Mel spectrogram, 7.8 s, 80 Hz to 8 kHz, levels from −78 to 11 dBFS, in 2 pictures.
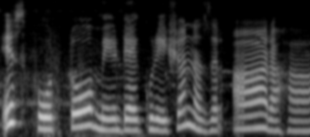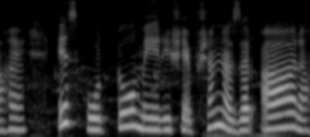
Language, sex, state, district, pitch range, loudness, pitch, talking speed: Hindi, female, Madhya Pradesh, Umaria, 235-300 Hz, -20 LUFS, 250 Hz, 115 wpm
